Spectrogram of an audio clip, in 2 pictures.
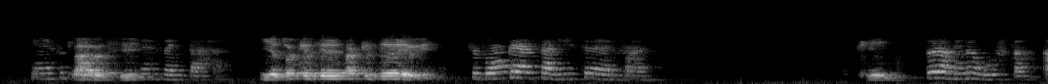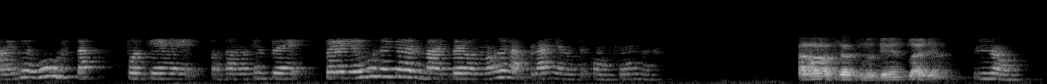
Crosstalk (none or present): none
